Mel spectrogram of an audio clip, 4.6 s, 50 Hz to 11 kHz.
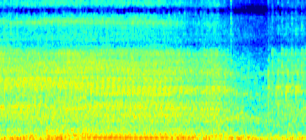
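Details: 2008 John Deere 5325 4x4 diesel tractor, about 1,300 hours, in near-new condition; steady, even diesel chug about four beats a second, no knocks or misses, normal idle.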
